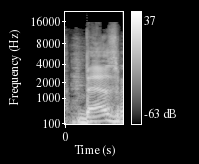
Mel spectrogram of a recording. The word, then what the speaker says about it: Bez: How do you say your last name? – Bez, B-E-Z. That should be pretty easy.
